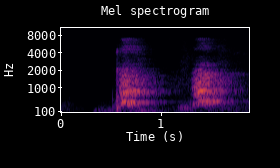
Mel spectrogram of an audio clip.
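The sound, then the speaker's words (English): A dog barks loudly at the mailman, two barks in quick succession, the second following about a second after the first, with no one talking. “It's just the mailman.”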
